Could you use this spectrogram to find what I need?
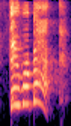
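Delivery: high, loud alarm; horrified storyteller reveal; shocked reveal. A narrator's reading. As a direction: blurt the shock. Spooky reappearance.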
